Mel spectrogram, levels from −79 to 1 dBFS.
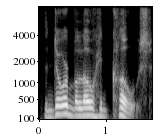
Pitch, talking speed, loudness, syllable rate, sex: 140 Hz, 175 wpm, -15 LUFS, 4.5 syllables/s, male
